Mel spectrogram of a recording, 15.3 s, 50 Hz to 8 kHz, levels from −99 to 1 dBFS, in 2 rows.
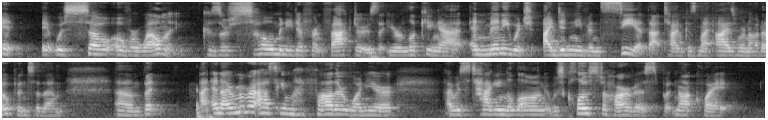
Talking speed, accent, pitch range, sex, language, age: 215 wpm, American, 165-215 Hz, female, English, 30-49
